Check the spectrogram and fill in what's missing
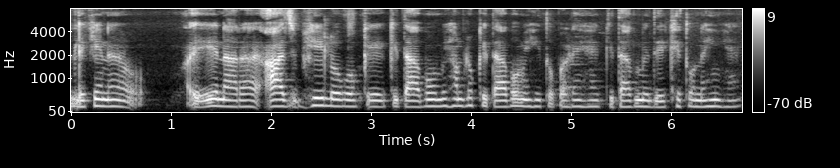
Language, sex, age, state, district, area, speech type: Hindi, female, 30-45, Uttar Pradesh, Prayagraj, rural, spontaneous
